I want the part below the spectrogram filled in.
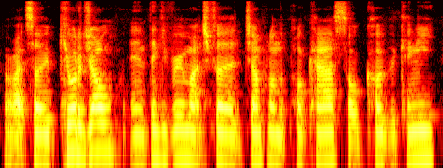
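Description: A man's voice: mid-range voice, fast, fairly bright tone, lo-fi sound. A young man with a broad New Zealand accent chatting casually as a podcast host, matey and slangy, saying bro and man often. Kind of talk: casual interview chat.

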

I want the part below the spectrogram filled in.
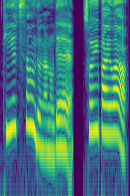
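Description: A woman with a fairly high voice leads an English lesson, explaining phrases and running repeat-after-me drills. She sounds friendly and encouraging when she says the English lines. The recording is dry and close, with no room sound. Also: sing-song, fast, dry recording. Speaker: English teacher.

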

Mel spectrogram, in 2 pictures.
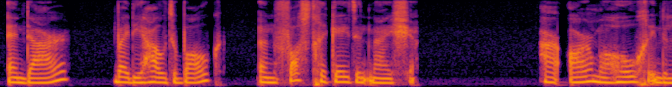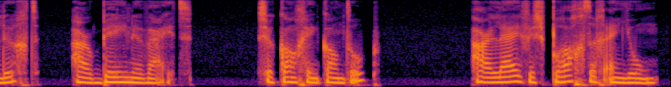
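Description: A woman narrating a first-person erotic audio story in a slow, breathy, sensual way, with soft moans between sentences. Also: lowish voice, steady tone, no echo, studio quality.

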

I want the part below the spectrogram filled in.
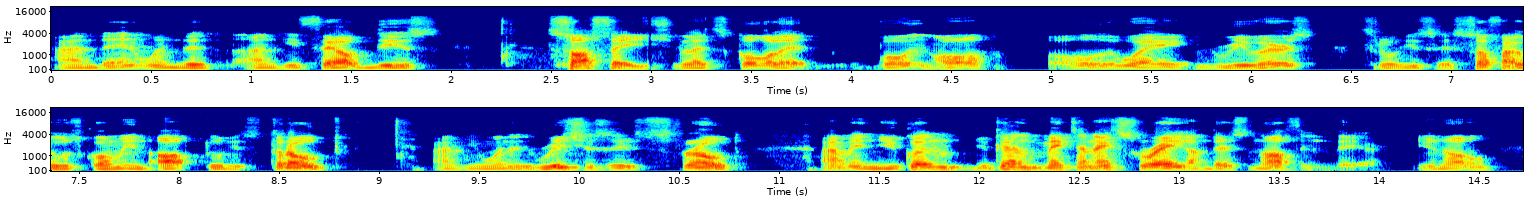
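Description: A man with a very low, deep voice tells a long story in a relaxed conversation. He keeps repeating words and restarting his phrases as he goes, and his telling stays animated. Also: normal speed. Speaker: ayahuasca facilitator. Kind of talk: storytelling in a podcast chat.

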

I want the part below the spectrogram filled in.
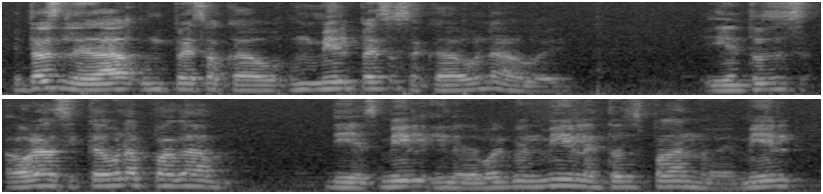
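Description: A man's voice: medium pitch, brisk. A young man with a Mexican Spanish accent co-hosting a podcast in casual chat, slangy and laughing often, often trailing off mid-sentence. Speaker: podcast co-host.

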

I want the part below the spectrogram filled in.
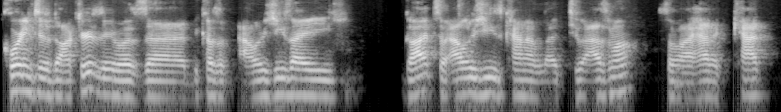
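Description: A man in his late twenties, raised in Tanzania, speaking as a podcast guest in a relaxed way with frequent "uh" pauses. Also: medium pitch, low-quality recording. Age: late 20s. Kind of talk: casual interview.

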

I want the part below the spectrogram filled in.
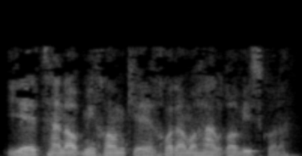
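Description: A man's voice: lowish voice, slightly rough. A man voicing a frail, persistent old woman customer in an audio story, insistent and exclaiming. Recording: dull lo-fi recording.

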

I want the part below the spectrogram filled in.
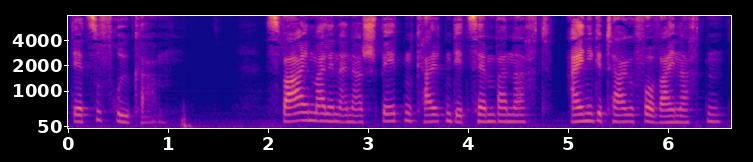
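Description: A woman narrating a children's Christmas story in a calm, even reading style. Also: fairly low pitch.

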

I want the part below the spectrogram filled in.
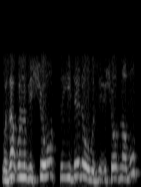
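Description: Slightly high husky guy hosting a chat, lots of hesitating, sounds like he's on the phone. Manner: halting, hesitant questioner. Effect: heard over a phone-like call line. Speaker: podcast host. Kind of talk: casual interview questions. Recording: husky voice on tinny phone-like call.

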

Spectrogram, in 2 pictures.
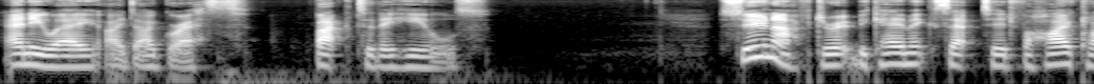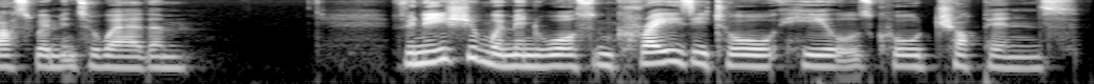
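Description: A woman reads a scripted narration in a low voice. There is a noticeable creak in her tone. Her delivery is wry and cheeky, with conversational asides to the listener. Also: fairly even intonation, moderate pace.

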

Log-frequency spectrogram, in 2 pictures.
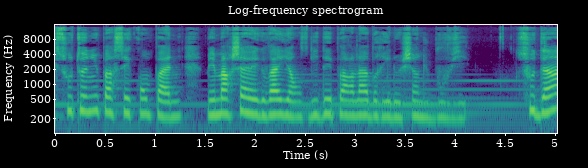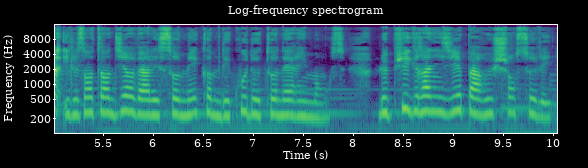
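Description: A woman narrating traditional folk tales in a measured, gentle storytelling manner. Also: fairly high pitch. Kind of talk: scripted folk tale narration.

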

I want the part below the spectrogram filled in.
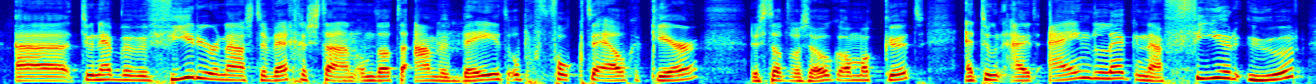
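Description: A young man from the Netherlands telling a road-trip mishap in casual chat, animated, breaking into loud mock shouts. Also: fairly high pitch, normal speed. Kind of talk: casual storytelling.

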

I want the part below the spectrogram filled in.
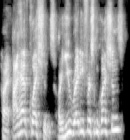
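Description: Guy interview host, kinda high voice, super animated, jokey casual questions. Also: brisk. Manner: joking.

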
